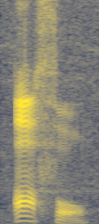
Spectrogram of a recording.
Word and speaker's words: awful: So awful, okay? Can you repeat that? Awful. Remember the pronunciation, the AW, it's aw, awful, okay?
